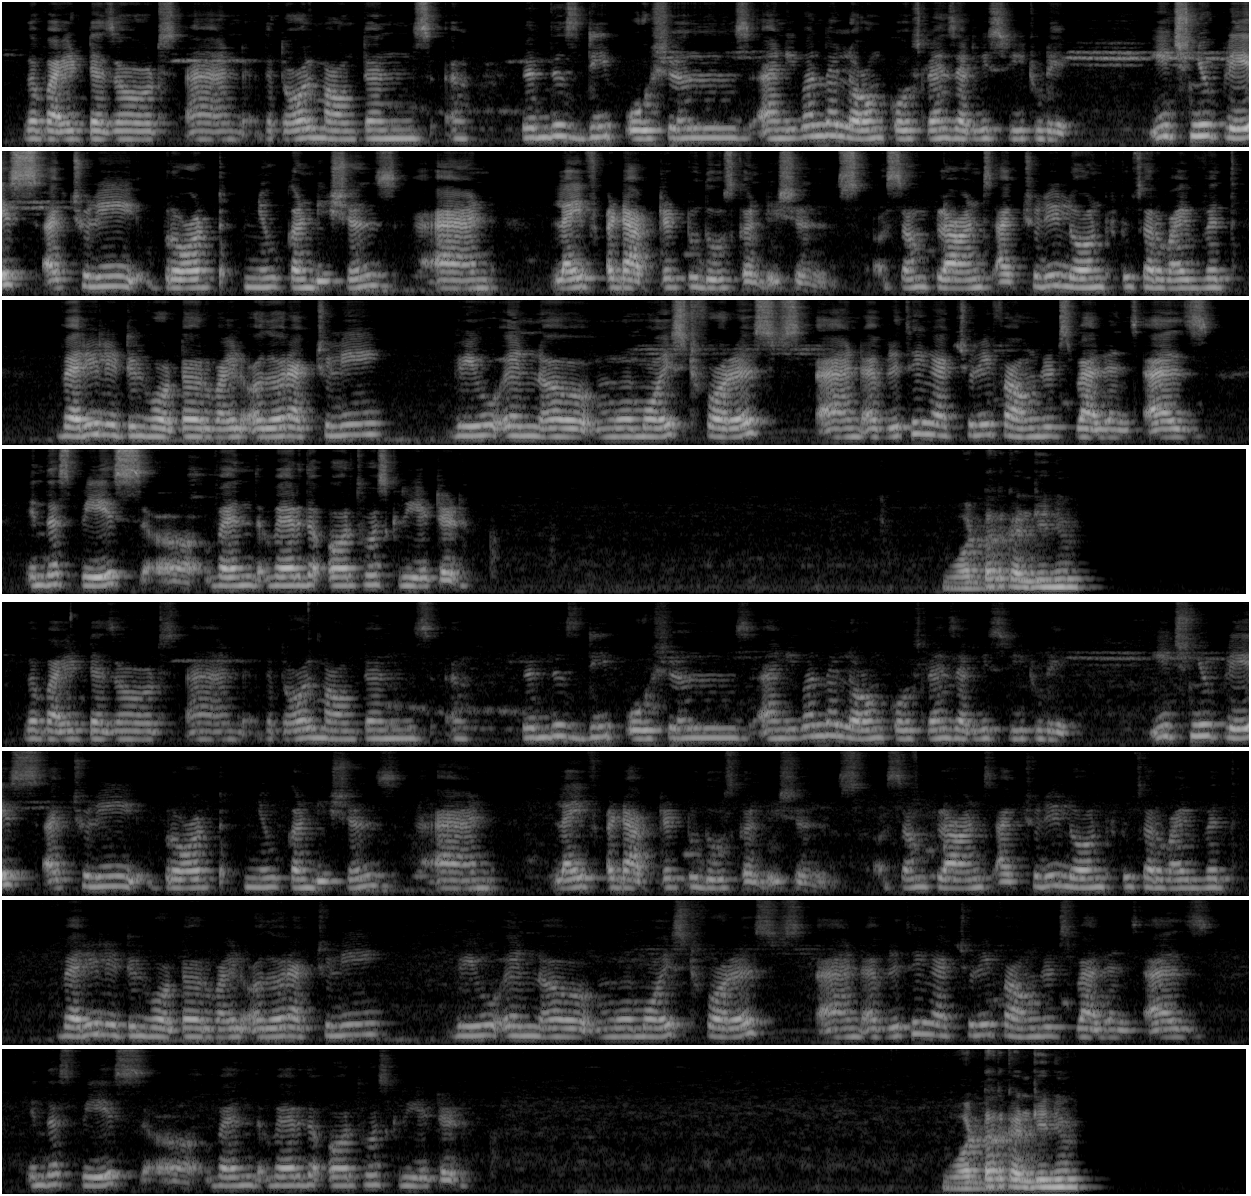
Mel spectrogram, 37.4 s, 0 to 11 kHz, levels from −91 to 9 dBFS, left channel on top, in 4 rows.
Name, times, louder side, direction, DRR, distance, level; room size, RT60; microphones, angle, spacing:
voice 1, 0.2-3.5 3.9-13.1 13.5-18.6 19.1-21.6 22.1-27.7 28.2-31.6, left 6 dB, 75° left, 0.5 m, -33 dB
voice 2, 35.1-36.1, right 2 dB, 55° right, 0.8 m, -29 dB
8.2 x 7.4 x 3.3 m
head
